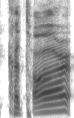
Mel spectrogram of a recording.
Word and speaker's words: Qatar: You can say Qatar or Cutter. They're both right.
